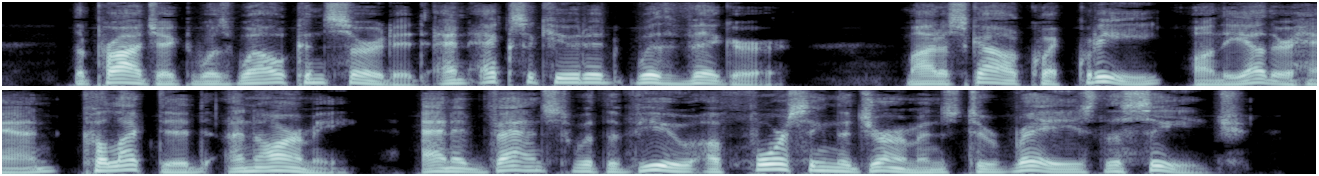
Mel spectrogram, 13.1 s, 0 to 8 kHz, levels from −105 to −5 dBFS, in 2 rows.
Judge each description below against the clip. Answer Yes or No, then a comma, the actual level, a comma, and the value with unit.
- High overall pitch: No, low, 110 Hz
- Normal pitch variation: No, wide, 7.3 semitones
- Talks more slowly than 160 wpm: Yes, average, 140 wpm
